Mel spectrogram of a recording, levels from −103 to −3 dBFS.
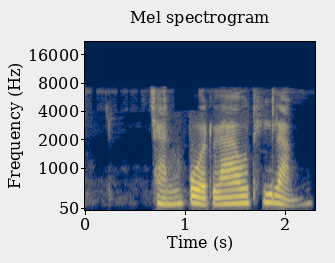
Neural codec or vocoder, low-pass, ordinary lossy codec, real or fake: none; 7.2 kHz; none; real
